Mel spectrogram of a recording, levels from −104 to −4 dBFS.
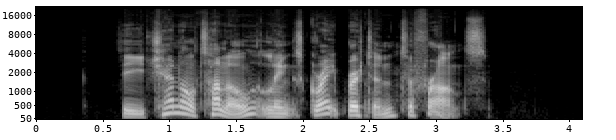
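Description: No technical faults are audible anywhere in the recording.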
